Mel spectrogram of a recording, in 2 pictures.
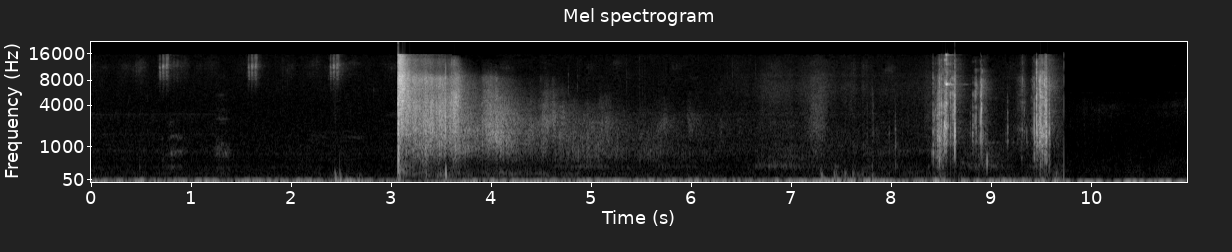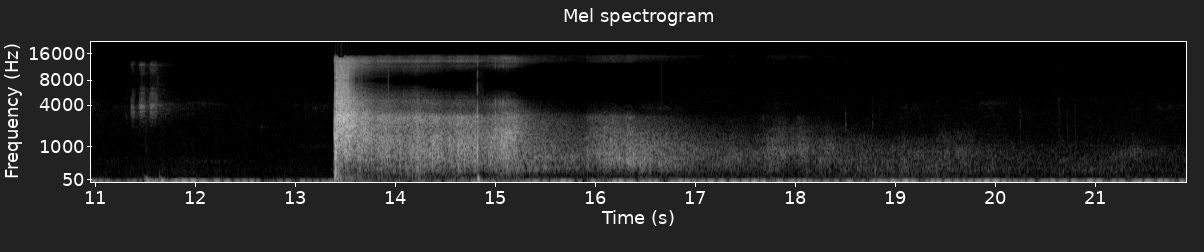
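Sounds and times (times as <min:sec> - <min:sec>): rifle shot with rolling echo: 0:03.0 - 0:06.6, 0:13.4 - 0:20.1.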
